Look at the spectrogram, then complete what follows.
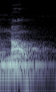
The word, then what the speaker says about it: know: तो ये जो शब्द है, इस शब्द का पहला वर्ण जो है वो आपको क्या दिखेगा, के, और जबकि हम उच्चारण करते हैं तो उसमें हम क्या बोलते हैं, नौ।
